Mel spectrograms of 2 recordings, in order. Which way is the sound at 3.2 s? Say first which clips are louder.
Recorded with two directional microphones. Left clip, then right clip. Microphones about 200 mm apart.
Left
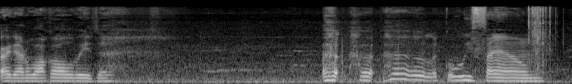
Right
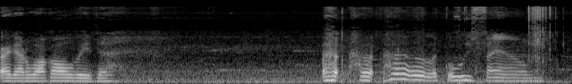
Even; 5° left (ahead or behind).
